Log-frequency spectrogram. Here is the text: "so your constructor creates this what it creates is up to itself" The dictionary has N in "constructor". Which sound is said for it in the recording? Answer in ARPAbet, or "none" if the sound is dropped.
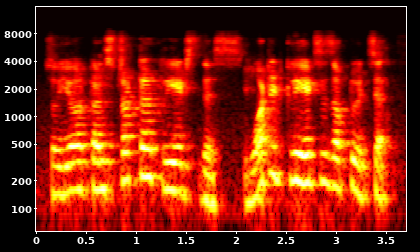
N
